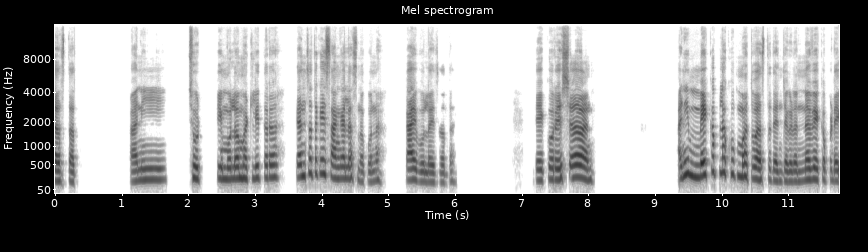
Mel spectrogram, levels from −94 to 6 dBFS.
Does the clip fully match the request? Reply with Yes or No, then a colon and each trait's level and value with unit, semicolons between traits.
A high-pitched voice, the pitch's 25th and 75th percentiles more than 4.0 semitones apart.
Yes: high, 215 Hz; average, 4.4 semitones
